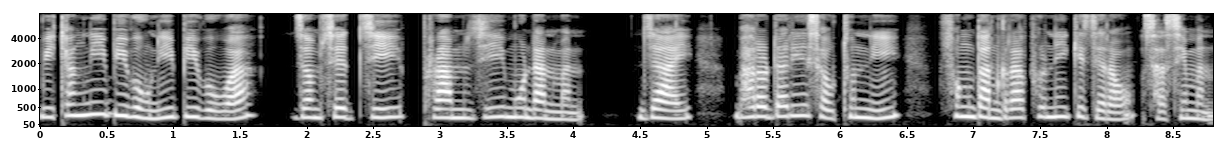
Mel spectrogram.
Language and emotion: Bodo, neutral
